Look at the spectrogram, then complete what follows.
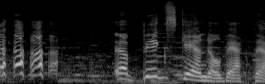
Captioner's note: joyful chortle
